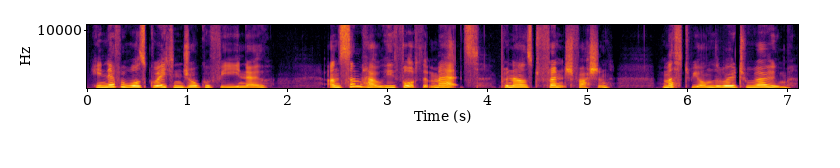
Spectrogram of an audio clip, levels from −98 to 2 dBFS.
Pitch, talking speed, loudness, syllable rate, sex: 260 Hz, 205 wpm, -17 LUFS, 5.6 syllables/s, female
